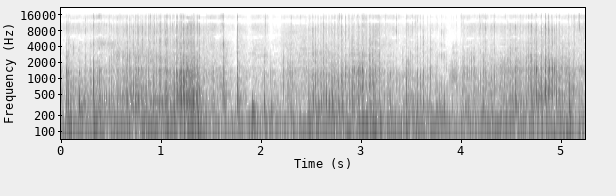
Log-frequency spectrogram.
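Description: A small, clear PVC cosmetic pouch with pink fabric trim and a pink zipper, hollow and mostly empty, is gripped and squeezed, then tapped with long acrylic nails. Squeaky, crinkling plastic sounds mix with sharp, quick taps over a low, steady hum.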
